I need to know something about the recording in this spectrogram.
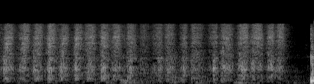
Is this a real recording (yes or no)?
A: yes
